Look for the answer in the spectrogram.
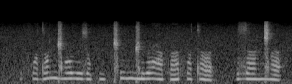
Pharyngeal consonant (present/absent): present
